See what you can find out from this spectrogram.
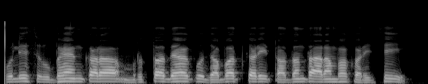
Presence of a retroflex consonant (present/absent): absent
